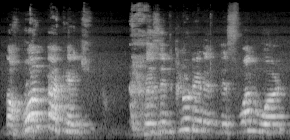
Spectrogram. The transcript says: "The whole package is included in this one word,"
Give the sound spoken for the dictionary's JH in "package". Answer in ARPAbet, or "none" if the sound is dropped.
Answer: JH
